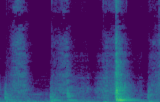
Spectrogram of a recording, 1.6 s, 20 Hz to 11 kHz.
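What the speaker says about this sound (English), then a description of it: "I'll put some fresh 220 grit sandpaper on my sanding bar." Slow rhythmic rasping strokes of 220-grit sandpaper on a sanding bar rubbing on wood, four or five back-and-forth passes, close and fairly quiet.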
